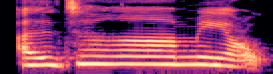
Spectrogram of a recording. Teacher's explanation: جیم کو ایک الف برابر لمبا کریں گے، الف مد، میم کی زیر کو لمبا نہیں کریں گے، عین حلق کے درمیانی حصے سے، اور حرکت کو کھینچیں گے نہیں۔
